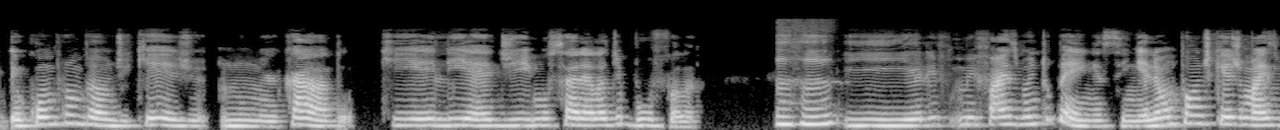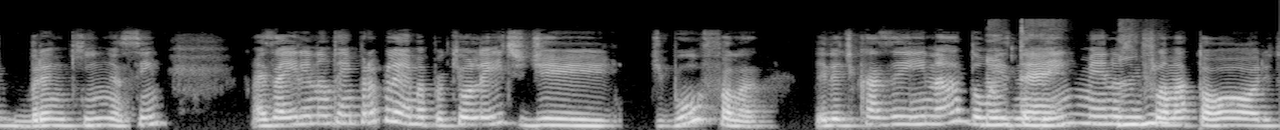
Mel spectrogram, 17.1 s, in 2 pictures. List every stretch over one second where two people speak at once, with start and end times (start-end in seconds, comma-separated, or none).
15.1-16.4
